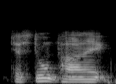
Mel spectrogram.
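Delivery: ordinary talk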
